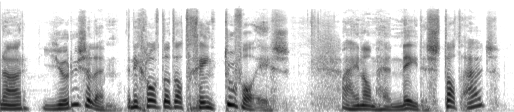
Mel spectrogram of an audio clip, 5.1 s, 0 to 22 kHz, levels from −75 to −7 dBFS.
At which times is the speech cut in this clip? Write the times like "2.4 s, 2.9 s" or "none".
1.2 s, 3.4 s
